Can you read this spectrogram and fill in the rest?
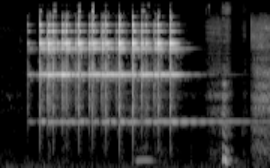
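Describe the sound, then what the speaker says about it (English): A small bell from a baby music box jingles in a quick run of about eight bright, ringing shakes, near and clear, followed by a couple of softer jingles after a pause. "in your music box this month, you got a bell"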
